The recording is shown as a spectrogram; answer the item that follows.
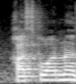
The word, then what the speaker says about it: Husqvarna: Okay, pronounce the name. Husqvarna?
